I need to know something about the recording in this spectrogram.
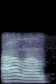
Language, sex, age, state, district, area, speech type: Sanskrit, male, 18-30, Uttar Pradesh, Pratapgarh, rural, conversation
